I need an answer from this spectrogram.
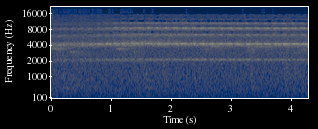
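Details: Cicadas calling together at dusk in Kuji, Iwate, Japan, mid-July in the rainy season: a steady shrill, layered buzz with fine rapid pulsing, no clear breaks, a soft hiss underneath.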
